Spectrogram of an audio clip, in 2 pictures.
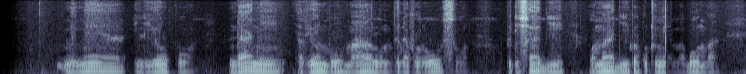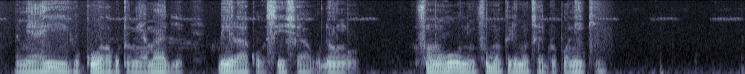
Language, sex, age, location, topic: Swahili, male, 25-35, Dar es Salaam, agriculture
